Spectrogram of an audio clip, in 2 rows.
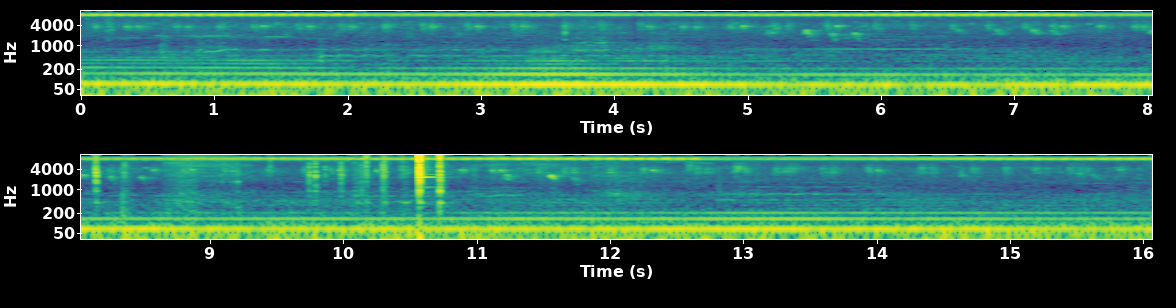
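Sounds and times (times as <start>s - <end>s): steady low hum: 0.0s - 16.0s
faint bird chirps: 0.2s - 16.0s
sharp clicks: 8.1s - 8.5s, 9.2s - 11.1s.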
